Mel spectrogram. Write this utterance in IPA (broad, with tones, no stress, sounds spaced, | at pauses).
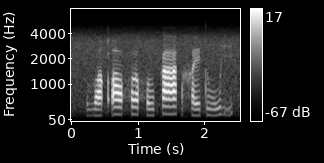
v ɔ˨ qʼ ɔ˧ χ ʊ˦ χ u˨ k a˦ | χ e˨ t u˨ w ḭ˦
